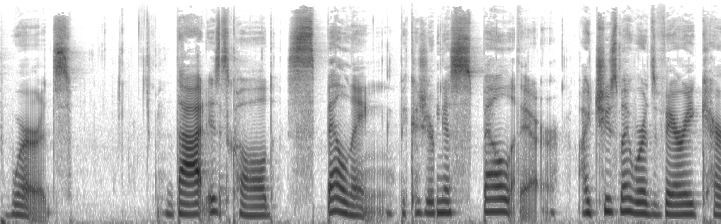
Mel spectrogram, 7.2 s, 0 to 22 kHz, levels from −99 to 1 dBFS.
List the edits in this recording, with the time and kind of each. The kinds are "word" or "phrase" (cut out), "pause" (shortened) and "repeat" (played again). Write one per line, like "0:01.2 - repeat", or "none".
0:02.2 - word
0:02.8 - pause
0:04.4 - word
0:05.1 - word
0:05.7 - pause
